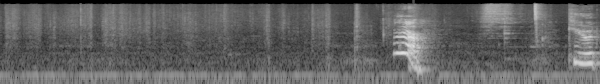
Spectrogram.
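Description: Faint rustling and light rubbing of a paper towel blotting a freshly applied water slide decal on a tumbler, over a low steady room hum. About four seconds in comes one short vocal exclamation that falls steeply in pitch, and near the end a spoken word.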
